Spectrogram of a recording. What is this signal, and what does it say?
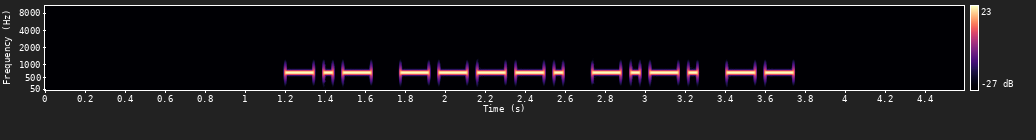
Morse code, heard as a keyed tone, about 25 wpm, 700 Hz. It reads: K9CM
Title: USA Call Signs - 4 Characters - Repeated 2x - 25wpm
